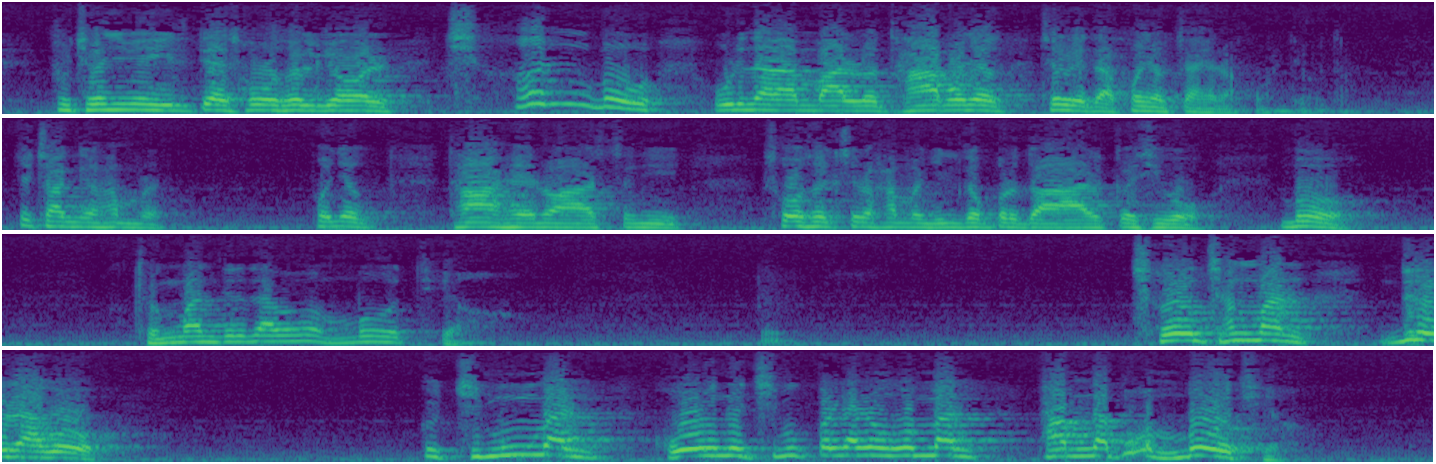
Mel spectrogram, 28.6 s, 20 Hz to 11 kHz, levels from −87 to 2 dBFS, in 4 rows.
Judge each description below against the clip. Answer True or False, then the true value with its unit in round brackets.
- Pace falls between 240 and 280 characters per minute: False (205 characters per minute)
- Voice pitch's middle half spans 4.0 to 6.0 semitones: False (7.2 semitones)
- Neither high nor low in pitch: False (130 Hz)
